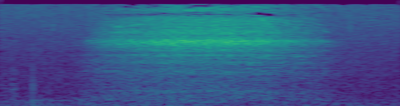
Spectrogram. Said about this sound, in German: Wir nehmen gemeinsam einen tiefen Atemzug und atmen ein.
